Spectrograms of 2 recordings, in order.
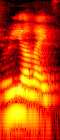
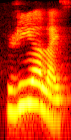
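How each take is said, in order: First: Said in the usual way. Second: realise louder, pushing on রি; stress on RE. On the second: Shown as a demonstration. Teacher stressing the first syllable for students, louder. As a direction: hit the রি of realise hard. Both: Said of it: "জোরে pressure দেওয়া হচ্ছে".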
